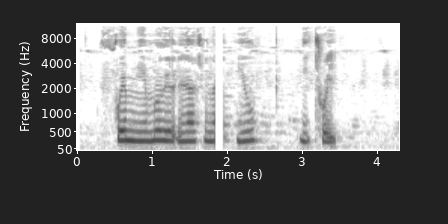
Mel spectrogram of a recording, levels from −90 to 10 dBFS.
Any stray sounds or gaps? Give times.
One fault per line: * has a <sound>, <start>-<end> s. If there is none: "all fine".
* has a dropout, 1.8-1.9 s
